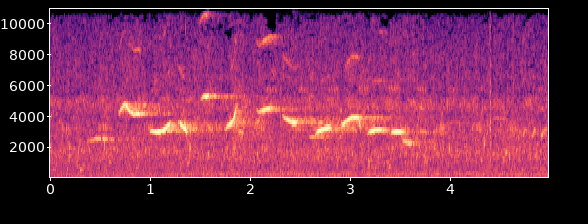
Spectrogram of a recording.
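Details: Oriental magpie-robin singing, played as therapy for a stressed bird or one reluctant to sing: a run of clear whistled notes, some rising, some falling, packed closely over a few seconds, with a faint hiss behind.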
